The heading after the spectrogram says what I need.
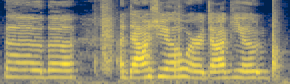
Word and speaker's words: Adagio: the Rose and David it's not a hard G it's the other way is it a - you okay - oh yeah cuz of a dog you know that would be the hard G so Adagio that makes more sense who need a sticker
